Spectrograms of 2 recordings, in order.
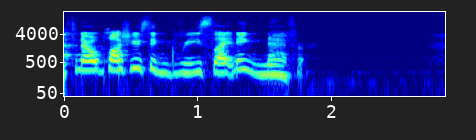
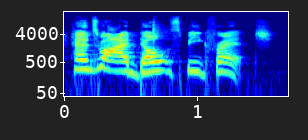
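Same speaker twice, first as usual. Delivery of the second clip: ordinary talk, nothing marked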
